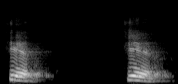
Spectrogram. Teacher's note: t is plosive and sh is fricative. So it starts with plosive and ends at fricative.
